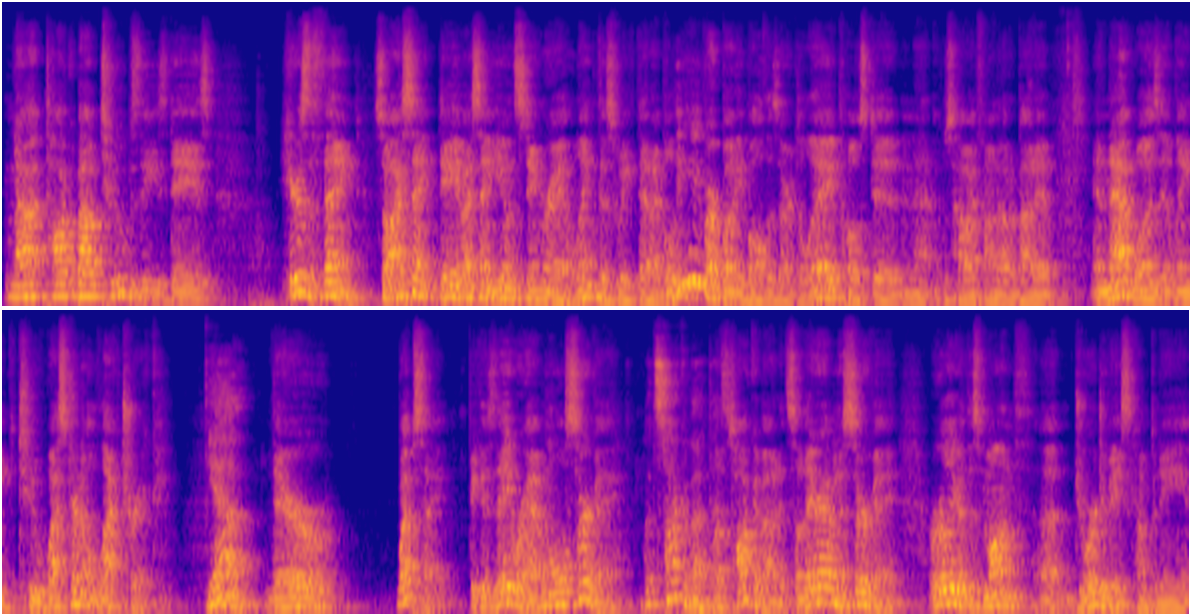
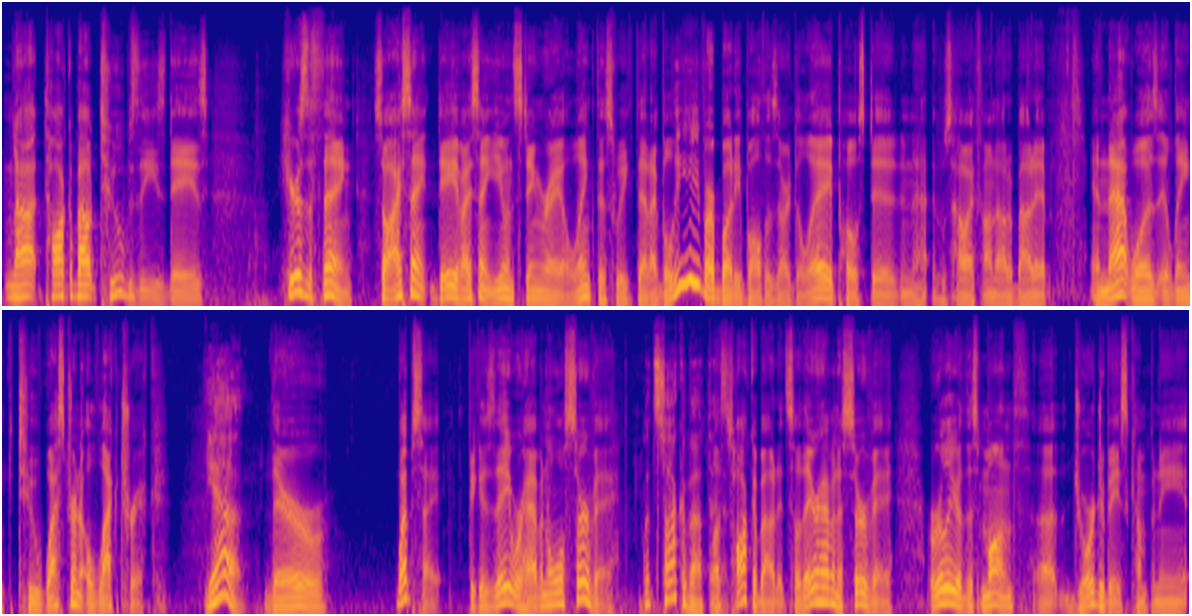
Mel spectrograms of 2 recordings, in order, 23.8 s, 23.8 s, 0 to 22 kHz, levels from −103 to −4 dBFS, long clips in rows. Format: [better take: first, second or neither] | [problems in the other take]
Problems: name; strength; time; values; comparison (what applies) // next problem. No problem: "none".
second | room echo; slight; dies away in 0.4 s // off-mic speech; far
